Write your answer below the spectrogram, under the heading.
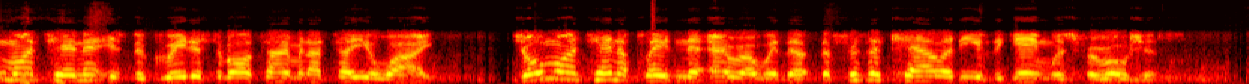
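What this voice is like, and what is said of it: Boston accent. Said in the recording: “talks with a Boston accent”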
